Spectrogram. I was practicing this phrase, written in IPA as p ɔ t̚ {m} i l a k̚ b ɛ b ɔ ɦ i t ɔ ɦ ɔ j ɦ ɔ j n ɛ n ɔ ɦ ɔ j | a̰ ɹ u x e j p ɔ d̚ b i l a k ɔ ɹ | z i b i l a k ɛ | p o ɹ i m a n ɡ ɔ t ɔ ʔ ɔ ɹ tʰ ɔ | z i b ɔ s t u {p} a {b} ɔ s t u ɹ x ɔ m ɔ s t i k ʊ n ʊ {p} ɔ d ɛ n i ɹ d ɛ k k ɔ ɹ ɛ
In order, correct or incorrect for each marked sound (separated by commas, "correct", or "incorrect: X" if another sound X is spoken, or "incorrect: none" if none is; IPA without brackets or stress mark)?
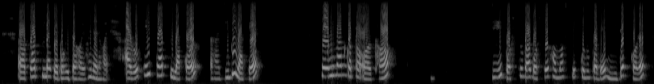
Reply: incorrect: b, incorrect: b, correct, correct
